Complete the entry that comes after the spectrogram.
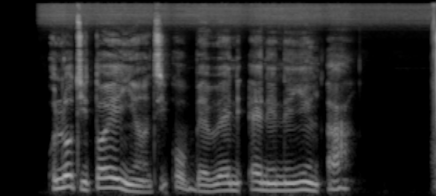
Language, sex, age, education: Yoruba, male, 15-29, tertiary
